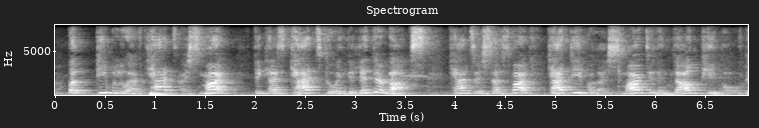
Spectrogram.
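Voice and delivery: put-on calmer, matter-of-fact French Canadian accent. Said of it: "like, French Canadian accent".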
